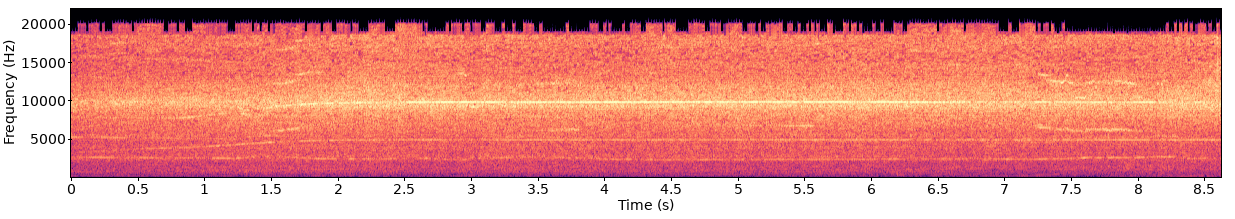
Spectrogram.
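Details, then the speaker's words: Restored Miele Revolution PowerPlus 5000 S5980 vacuum with powerhead on, machine turned up: steady high airy roar, constant motor whine and even brush hum, no surging or rattle; running healthy. "Oh yeah. That works really, really well indeed."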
